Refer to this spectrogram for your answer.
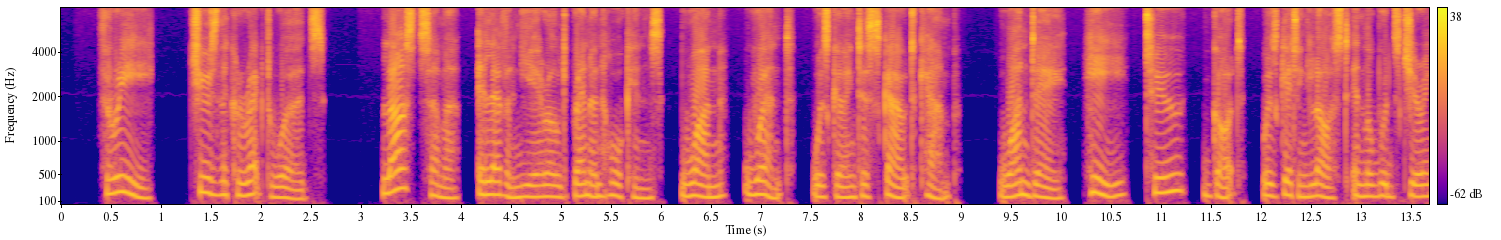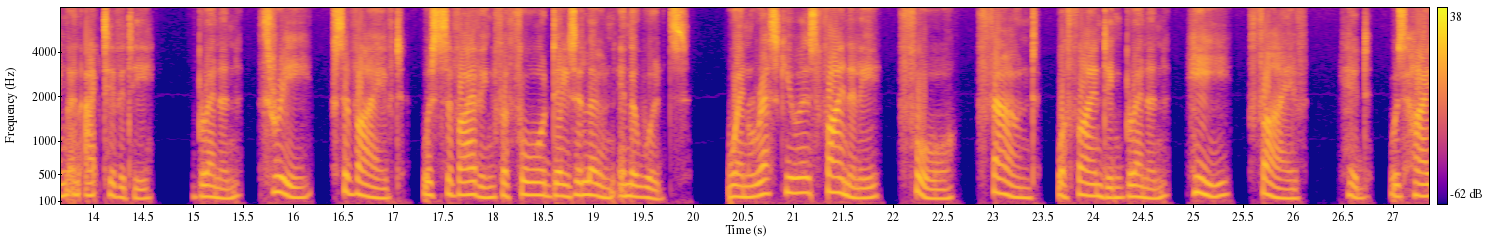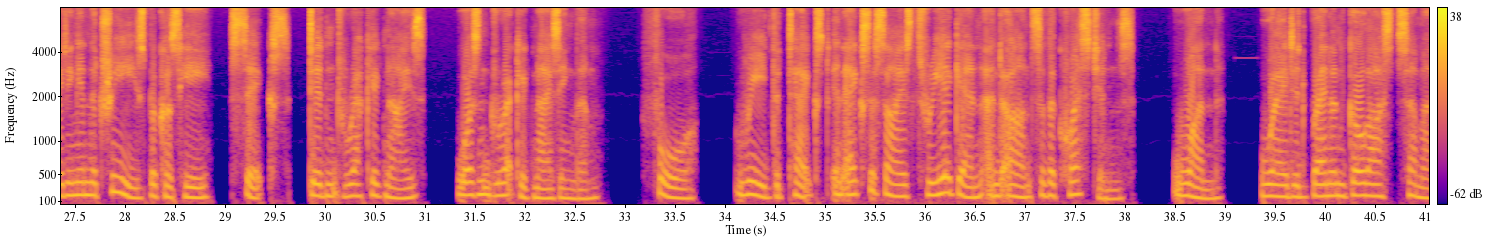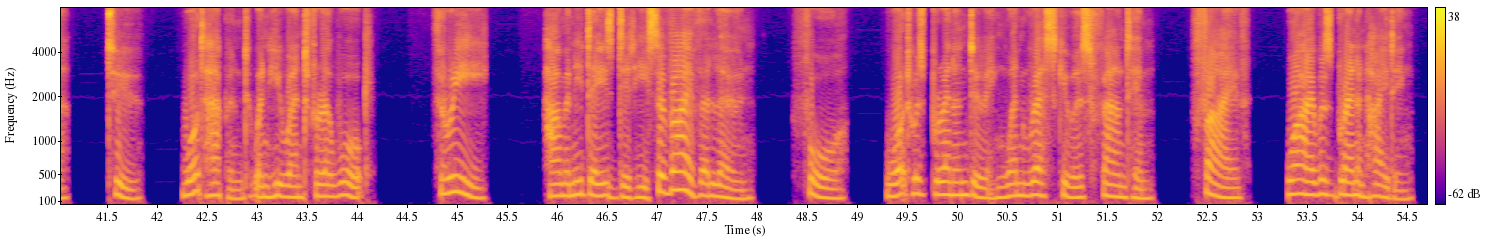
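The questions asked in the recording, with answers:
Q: Where did Brennan go last summer?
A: To scout camp

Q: What happened when he went for a walk?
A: He got lost in the woods

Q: How many days did he survive alone?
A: 4 days

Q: What was Brennan doing when rescuers found him?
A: He was hiding in the trees

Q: Why was Brennan hiding?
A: Because he didn't recognize the rescuers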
